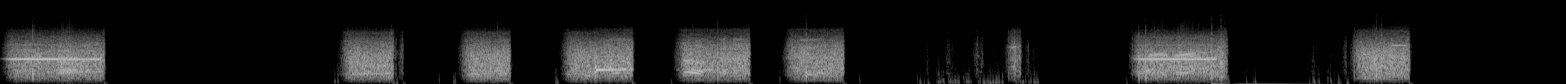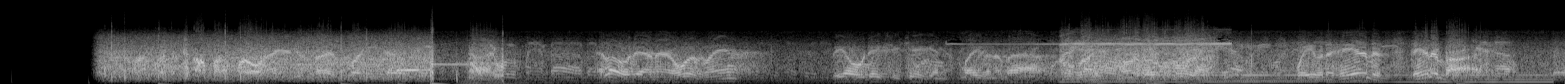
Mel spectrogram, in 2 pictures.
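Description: CB radio receiver on channel 28 (27.285 MHz) opening its squelch in a string of short bursts of static and carrier, each under a second, with dead silence between them. From about halfway through it passes a continuous stretch of garbled, unintelligible voices and static, with brief steady whistling tones.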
